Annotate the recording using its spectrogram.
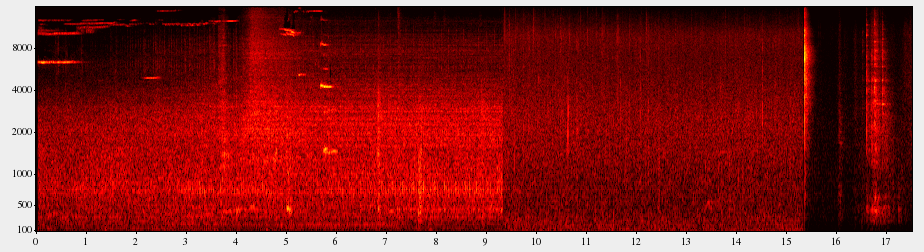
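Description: City bus running at a stop, a steady rush of engine and air noise with scattered small clicks. The noise drops to a lower level about nine seconds in, and a single sharp knock comes just before the end.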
